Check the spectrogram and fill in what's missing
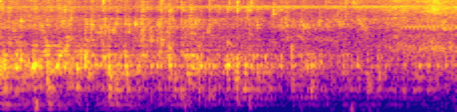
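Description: Water flowing from a hand pump without any pumping, a faint close gurgling trickle with small splashes and bubbling, brief and alone.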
